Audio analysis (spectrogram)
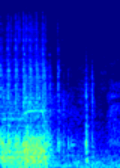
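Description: A sewing machine stitches a quilt panel table runner in a quick close burst that stops after about half a second, followed by a few light handling clicks.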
